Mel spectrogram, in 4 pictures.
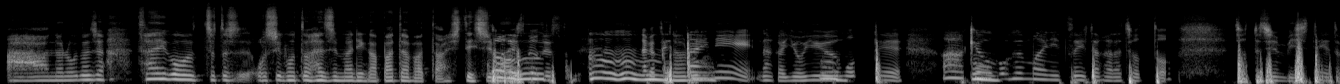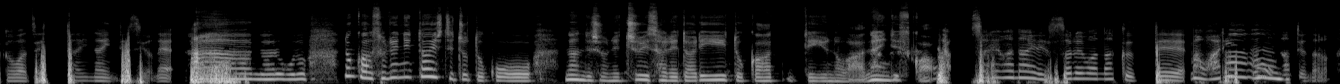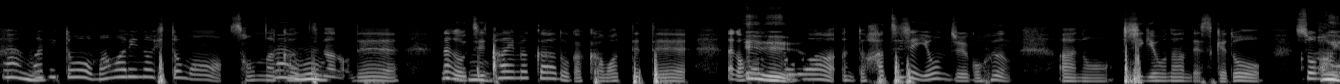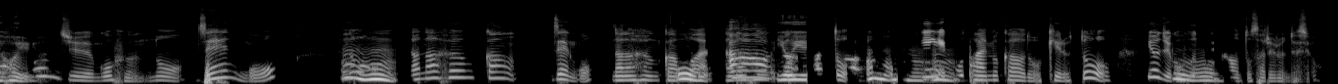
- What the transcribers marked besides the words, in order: distorted speech
- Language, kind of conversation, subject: Japanese, advice, いつも約束や出社に遅刻してしまうのはなぜですか？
